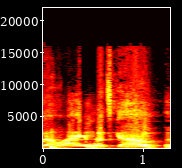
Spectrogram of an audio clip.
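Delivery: high-pitched thrilled exclamation, acted out; re-enacted excitement. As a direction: replay your amazed delight at the news. Re-enacting own thrilled reaction.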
